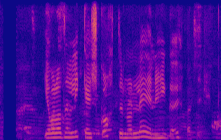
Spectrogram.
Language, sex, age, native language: Icelandic, male, 12, Icelandic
